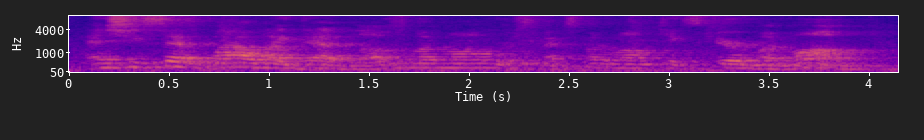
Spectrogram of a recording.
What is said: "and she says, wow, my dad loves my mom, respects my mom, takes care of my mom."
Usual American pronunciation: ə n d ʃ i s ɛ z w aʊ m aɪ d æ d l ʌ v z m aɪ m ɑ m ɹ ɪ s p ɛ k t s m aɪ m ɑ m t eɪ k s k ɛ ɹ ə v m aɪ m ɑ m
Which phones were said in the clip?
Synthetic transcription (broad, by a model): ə n ʃ i s ɛ z w aʊ m aɪ d æ d l ʌ v z m aɪ m ɑ m ɹ ɪ s p ɛ k t s m aɪ m ɑ m t eɪ k s k ɛ ɹ ə v m aɪ m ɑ m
